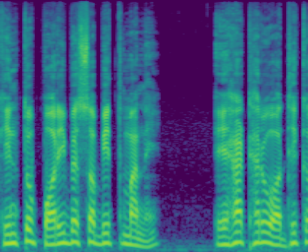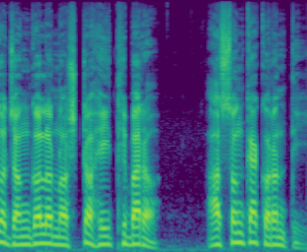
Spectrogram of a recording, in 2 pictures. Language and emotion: Odia, neutral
